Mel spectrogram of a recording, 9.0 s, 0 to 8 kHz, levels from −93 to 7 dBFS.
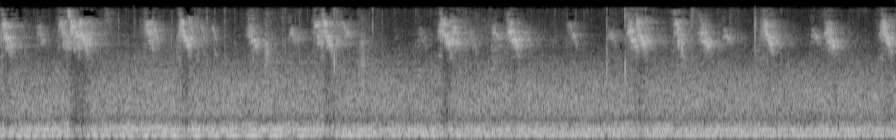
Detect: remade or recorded recorded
